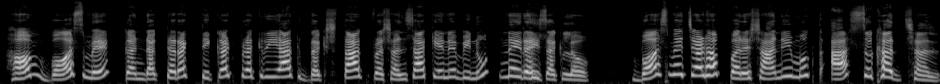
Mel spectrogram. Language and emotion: Maithili, happy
